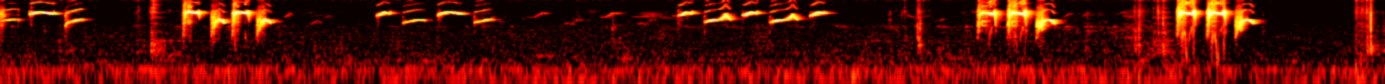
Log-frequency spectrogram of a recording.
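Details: Cinereous tit, recorded as a bird lure, giving high clipped whistled notes, some in pairs of slurred rising chirps, others in quick three-note bursts, about a dozen phrases with short pauses and a steady low background hum.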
